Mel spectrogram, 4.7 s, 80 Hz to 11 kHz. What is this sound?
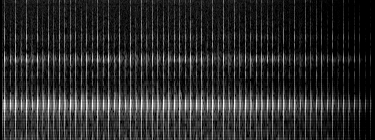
bumbling around with the KC2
